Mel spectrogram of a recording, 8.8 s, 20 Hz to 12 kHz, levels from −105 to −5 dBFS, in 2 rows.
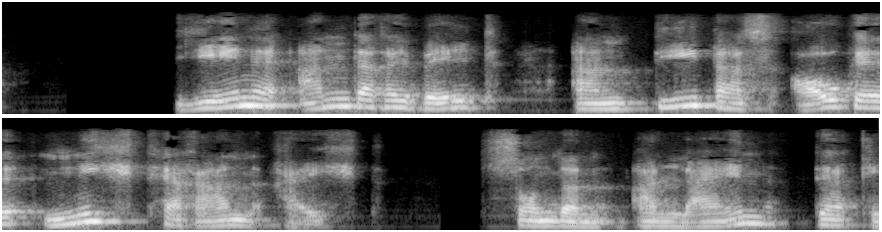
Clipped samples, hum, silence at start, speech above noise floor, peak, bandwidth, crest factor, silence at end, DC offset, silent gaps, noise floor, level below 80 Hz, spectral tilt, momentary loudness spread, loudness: under 0.1%; none; 0.85 s; over 69 dB; -4 dBFS; 8.6 kHz; 18 dB; 0 s; under 0.1%; 6.60-6.78 s; under -90 dBFS; -60 dBFS; -6.5 dB/octave; 13 LU; -21 LUFS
